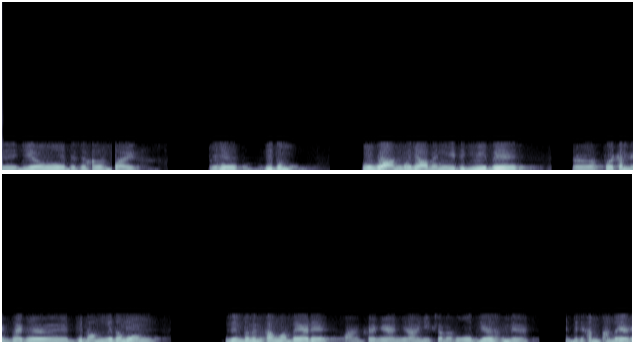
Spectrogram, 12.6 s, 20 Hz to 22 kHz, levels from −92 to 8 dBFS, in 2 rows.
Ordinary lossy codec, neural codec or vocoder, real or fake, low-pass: none; codec, 16 kHz, 0.5 kbps, FunCodec, trained on Chinese and English, 25 frames a second; fake; 3.6 kHz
